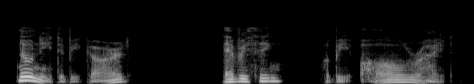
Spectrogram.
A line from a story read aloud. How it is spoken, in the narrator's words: In that same tender voice, Bobby said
